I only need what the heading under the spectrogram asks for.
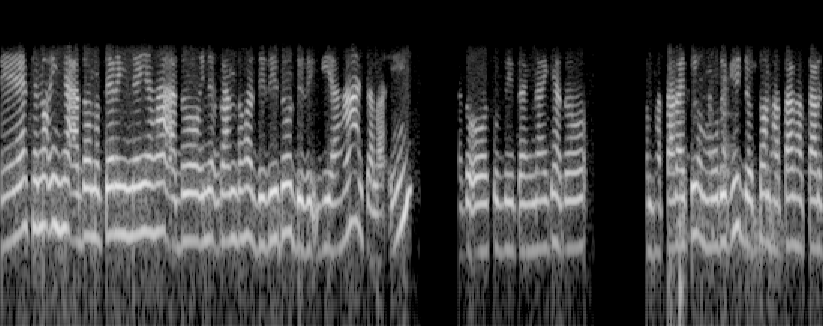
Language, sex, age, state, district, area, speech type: Santali, female, 30-45, West Bengal, Purulia, rural, conversation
